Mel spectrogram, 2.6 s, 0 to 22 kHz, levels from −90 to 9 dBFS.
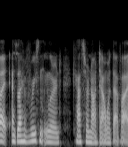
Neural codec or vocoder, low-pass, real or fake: none; 7.2 kHz; real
